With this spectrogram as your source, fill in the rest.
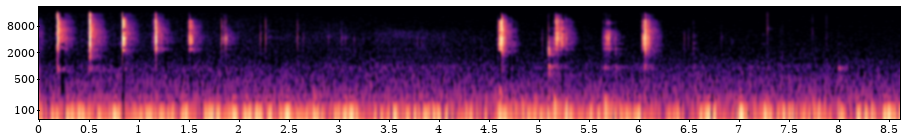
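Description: A long-nailed finger pulls back an end ball of a desktop Newton's cradle made of solid chrome steel balls and releases it, so the balls knock together repeatedly. A quick run of sharp, bright metallic clicks fades out over about two seconds, followed by a second, sparser burst of louder clicks after a quiet pause. Each click dies away almost instantly over a faint background hiss.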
